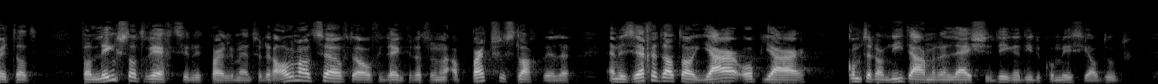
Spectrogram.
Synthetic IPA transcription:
t̚dɑt | fɑnlɪŋstɔtrɛχtsɪndɪt̚pɑɹləmɛntʋədəɹɑlˠəmaːlˠɦətsɛlˠvdəowvəɹdɛŋkəndɑtʋənəna̰pɑɹtfəɹslɑχʋɪlə | ʔɛnʋəzɛχəndɑtɑlˠjaːɹɔpjaːɹ | kɔmtəɹdɑnːitaːnmɛtənlɛjsədɪŋəndidəkɔmɪsiɑlˠdut

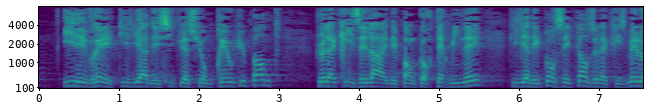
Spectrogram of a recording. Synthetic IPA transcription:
ilɛvʁɛkiliad̪esit̪ɥasjɔ̃pχeɔkʲypɑ̃t̪ | kəlakχizɛlaenɛpaɑ̃kɔʁt̪ɛʁminekiliad̪ekɔ̃sekɑ̃sd̪əlakχizmɛlə

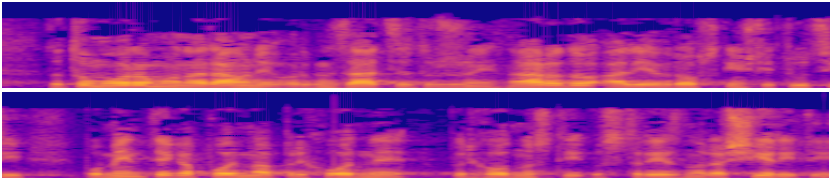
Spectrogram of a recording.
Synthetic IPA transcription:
z̥at̪oːmoːɾamɔnaɾawniɔɾɡanizaːt̪sijɛzd̪ɾuːʒɛnixnaːɾɔd̪ɔwʔaliɛwɾoːpskixinʃt̪it̪uːt̪sii | pɔmeːnt̪eːɡapojma | pɾixoːd̪nɔst̪iʔust̪ɾeːznɔɾasʃiːɾit̪i

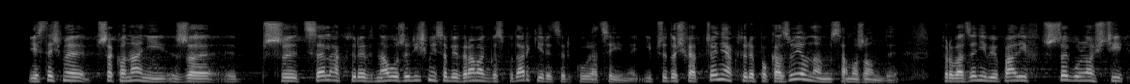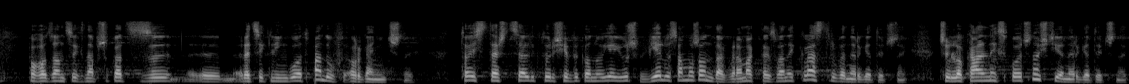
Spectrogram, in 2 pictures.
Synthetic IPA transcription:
jɛst̪ɛɕmɘpʂɛkɔnaɲiʐɛ | pʂɘt̪sɛlaxkt̪uɾɛnawɔʐɘlʲiɕmɘsɔbʲjɛvɾamaɣɡɔspɔd̪aɾkʲiɾɛt̪sɘɾkulat̪sɘjnɛ̰jipʂɘd̪ɔɕfʲjat̪̚t͡ʂɛɲaxk̚t̪uɾɛpɔkazujɔ̃w̃namsamɔʐɔnd̪ɘ | fpɾɔvad̪zɛɲɛbʲjɔpalʲifʂt͡ʂɛɡulnɔɕt͡ɕipɔxɔd̪zɔnt̪sɘxnapʂɘ̥kwat̪z | ɾɛt̪sɘklʲiŋɡuɔt̪pad̪ufɔɾɡaɲit͡ʂnɘx | t̪ɔjɛst̪ːɛʂt̪sɛlkt̪uɾɘɕɛvɘkɔn̪ujɛjuʐvvʲjɛlusamɔʐɔnd̪aɣvɾamaxt̪aɡzvanɘxklast̪ɾufɛnɛɾɡɛt̪ɘt͡ʂnɘxt͡ʂɘlɔkalnɘxspɔwɛt͡ʂnɔɕt͡ɕiɛnɛɾɡɛt̪ɘt͡ʂnɘx

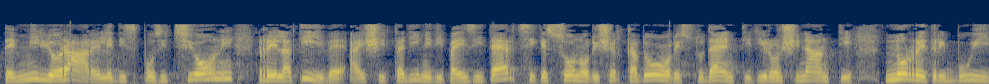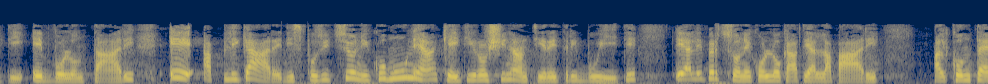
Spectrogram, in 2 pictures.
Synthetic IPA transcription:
t̪emiʎːoɾaːɾeled̪ispozit̪sːjoːnirelat̪iːveʔa̰jt͡ʃit̪ːad̪iːnid̪ipaeːzit̪ɛrt̪sik̟esːoːnorit͡ʃerkat̪oːɾist̪ud̪ɛnt̪it̪iɾont͡ʃinant̪inonret̪ɾibuiːt̪ievolont̪aːɾieapːlikaːɾed̪ispozit̪sːjoːnikomuːneaŋk̟eajt̪iɾot͡ʃːinant̪iɾet̪ɾibuiːt̪iealːepersoːnekolːokaːt̪ealːapaːɾi | alkont̪ɛ

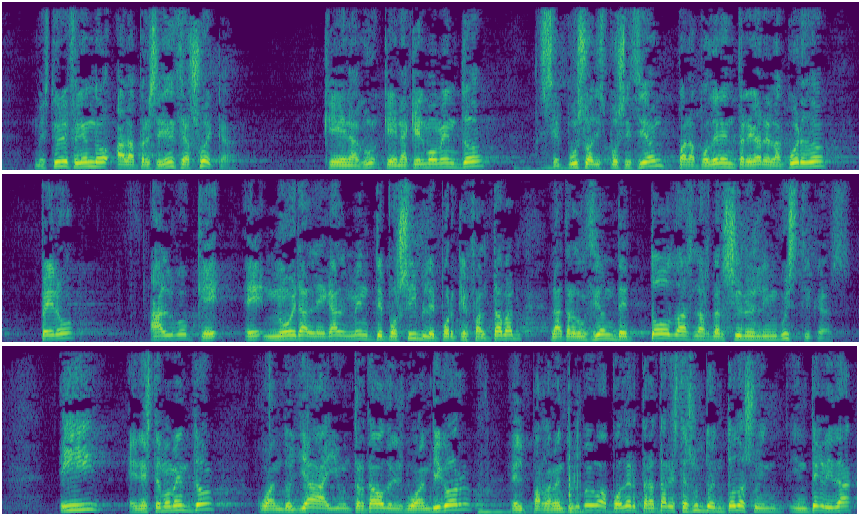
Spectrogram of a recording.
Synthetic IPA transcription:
mest̪ojrefiɾje̞nd̪o̞ʔalapɾe̞siðe̞n̟θjaswe̞ka̰ | keakeːnake̞lmõ̞mẽ̞nt̪o̞se̞pusoað̞ispo̞siθjo̞mpaɾapo̞ð̞e̞ɾe̞nt̪ɾe̞ɣ̞aɾe̞lakwe̞ɾð̞o̞ | pe̞ɾo̞ | alɣ̞o̞ke | no̞e̞ɾale̞ɣ̞almẽnt̪e̞po̞siβle̞po̞ɾke̞falt̪aβanlat̪ɾaðukθjo̞nd̪e̞t̪o̞ðazlazβe̞ɾsjo̞ne̞zliŋɡwist̪ika̰s | i | ene̞st̪e̞mõ̞mẽ̞nt̪o̞kwand̪o̞ʝaajunt̪ɾat̪aðo̞ðe̞lizβ̞o̞ae̞mbiɣ̞o̞ɾe̞lpaɾlamẽnt̪oewɾopeoβapo̞ðe̞ɾt̪ɾat̪aɾest̪easunt̪oe̞nt̪o̞ðasuint̪e̞ɣɾiða

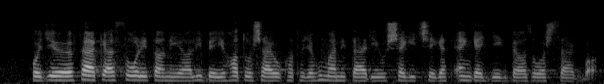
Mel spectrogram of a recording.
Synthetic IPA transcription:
ho̞ɟfɛlkɛlsoːlːiːt̪ɒnijɒlibɛjiɦɒt̪oːʃaːɡo̞kɒt̪ho̞ɟɒɦumɒnit̪aːɾijuʃːɛɡiːt͡ʃːeːɡɛt̪ʰɛŋɡɛɟːeːɡbɛɒzo̞rsaːɡ̚bɒ̰

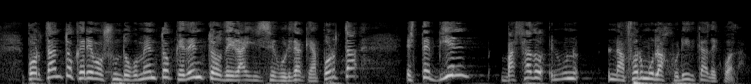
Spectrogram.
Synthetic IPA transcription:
po̞ɾt̪ant̪o̞ke̞ɾe̞mo̞sund̪o̞kumẽ̞nt̪o̞ke̞ðe̞nt̪ɾoðe̞lainse̞ɣ̞uɾiðakeapo̞ɾt̪aest̪e̞bje̞mbasað̞oʔe̞nun | nafo̞ɾmulaxuɾiðikaːðe̞kwa̰ða

